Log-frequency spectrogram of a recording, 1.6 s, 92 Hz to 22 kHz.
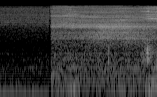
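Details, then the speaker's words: Briggs & Stratton small engine during cylinder leak-down test, about 30-40% leakage, oil fill open: steady airy hiss starts abruptly from the oil fill as air escapes past the piston rings into the crankcase. "feels like most of that's coming past the piston rings"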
